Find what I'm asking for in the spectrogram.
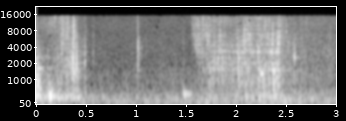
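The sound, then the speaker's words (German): Water poured into a concrete mix of sand, gravel and cement, an uneven splashing and gurgling with a few short drip-like spatters between the louder pours; no one speaks. “Wer nicht gerade ein Holzhaus baut, der muss auf diese Zutaten zurückgreifen aus Sand, Kies, Wasser”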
